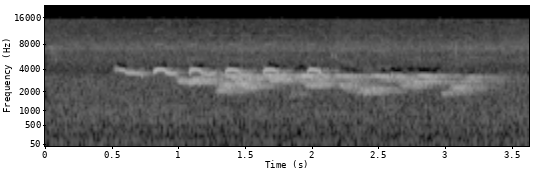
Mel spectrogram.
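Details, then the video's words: Orange-headed thrush fighting song from a decoy bird, triggered by a female's call: a high opening whistle, then a continuous falling and rising warble running for about three seconds. "Chim Quế lâm mồi, hót đấu cực hay. kèm tiếng quế lâm mái, kích trống hót đấu hay."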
